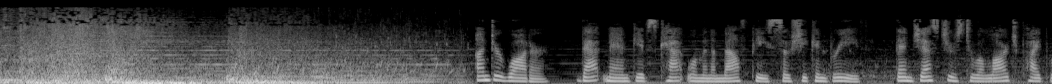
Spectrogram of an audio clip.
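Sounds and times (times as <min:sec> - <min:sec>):
top floor of a burning building crashing apart: 0:00.0 - 0:03.1
speech: 0:04.8 - 0:10.5.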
